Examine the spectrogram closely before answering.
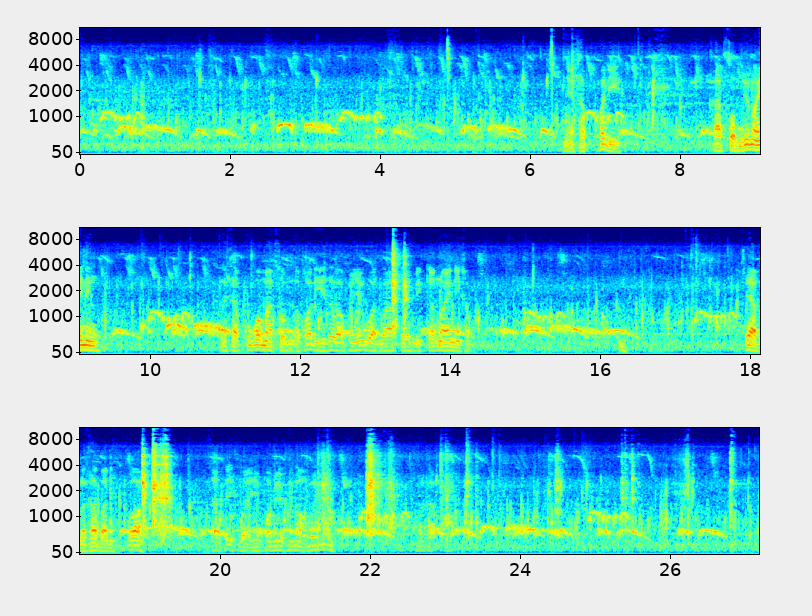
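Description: Soup bubbles and simmers in a pot.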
